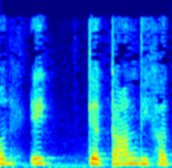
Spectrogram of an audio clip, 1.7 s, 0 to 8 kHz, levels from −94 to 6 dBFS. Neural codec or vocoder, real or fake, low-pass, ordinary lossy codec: codec, 16 kHz, 1.1 kbps, Voila-Tokenizer; fake; 7.2 kHz; MP3, 32 kbps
